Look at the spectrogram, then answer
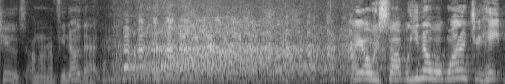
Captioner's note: audience laughing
